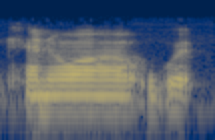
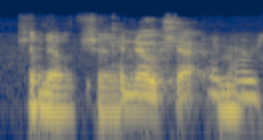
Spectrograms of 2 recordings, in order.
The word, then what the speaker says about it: Kenosha: ryan said there was a shooting yesterday in kanoa i believe it's kanoa that's how you pronounce it who's correct me kenosha yes in kenosha wisconsin there it appears the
